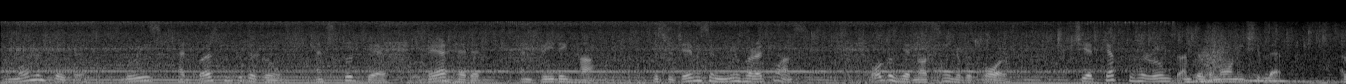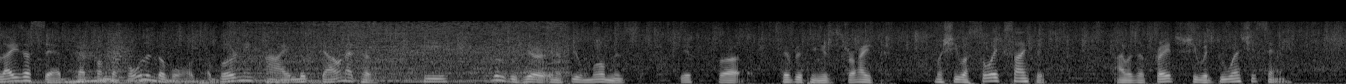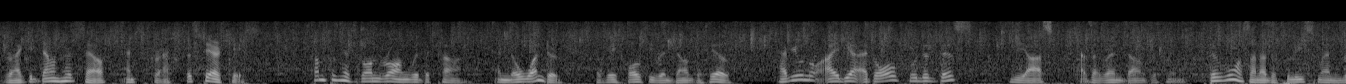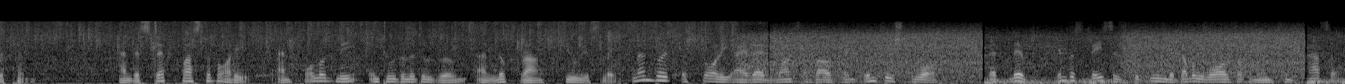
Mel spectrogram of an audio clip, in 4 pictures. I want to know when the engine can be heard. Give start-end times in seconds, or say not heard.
0.0-19.2.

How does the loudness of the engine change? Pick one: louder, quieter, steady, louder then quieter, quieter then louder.
steady.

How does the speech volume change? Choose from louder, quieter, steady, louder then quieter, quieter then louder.
steady.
